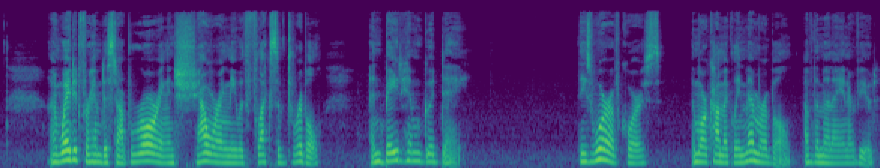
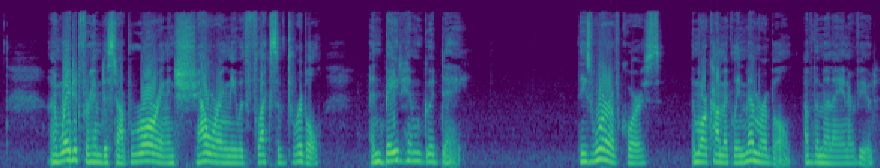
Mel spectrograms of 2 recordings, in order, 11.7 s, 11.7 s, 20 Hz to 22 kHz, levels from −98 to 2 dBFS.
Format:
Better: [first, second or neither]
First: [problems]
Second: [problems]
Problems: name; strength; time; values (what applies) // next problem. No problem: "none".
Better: first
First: none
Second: distortion; slight; 2% of the sound clipped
